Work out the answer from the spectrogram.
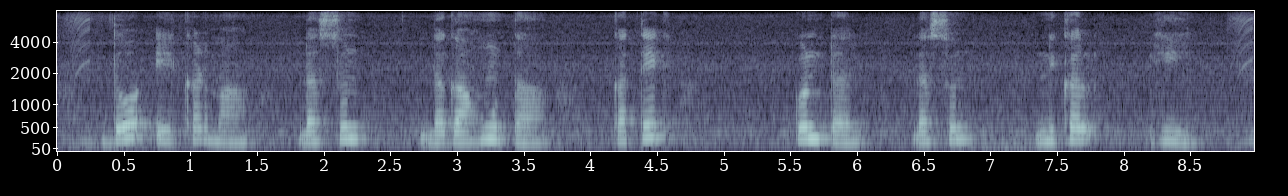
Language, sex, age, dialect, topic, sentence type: Chhattisgarhi, female, 31-35, Northern/Bhandar, agriculture, question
